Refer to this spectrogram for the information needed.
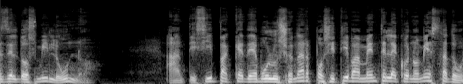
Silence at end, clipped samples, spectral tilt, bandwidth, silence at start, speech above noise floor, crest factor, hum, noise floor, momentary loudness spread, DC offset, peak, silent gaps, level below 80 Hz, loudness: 0 s; under 0.1%; -5.5 dB/octave; 15.5 kHz; 0 s; 38 dB; 14 dB; none; -52 dBFS; 9 LU; under 0.1%; 0 dBFS; none; -38 dBFS; -14 LUFS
